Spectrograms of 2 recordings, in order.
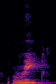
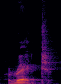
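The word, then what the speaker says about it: read: जैसे रीड की first form में हम इसे प्रोनाउंस करेंगे रीड, लेकिन जब हम सेकंड फॉर्म बोलेंगे तो स्पेलिंग तो सेम रहेगी, लेकिन प्रोनाउंसिएशन थोड़ा सा अलग हो जाता है, और यहाँ पर इसका प्रोनाउंसिएशन होगा रेट, और थर्ड फॉर्म भी हो जाएगी रेट।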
